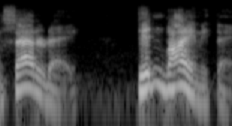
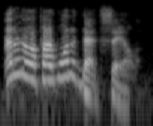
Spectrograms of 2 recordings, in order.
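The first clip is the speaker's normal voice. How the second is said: bemused disbelief; 11 semitones higher, 3 dB louder than usual. Retold or imitated. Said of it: "And I was like".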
